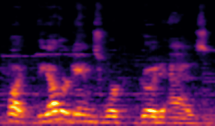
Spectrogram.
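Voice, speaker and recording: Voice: medium pitch, moderate pace. A podcast co-host chatting casually in an opinionated, rambling, emphatic way and swearing freely. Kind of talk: casual discussion. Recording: roomy echo, distant mic, music behind. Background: music.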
